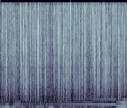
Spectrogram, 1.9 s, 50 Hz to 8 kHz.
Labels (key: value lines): label: biophony, cascading saw
recorder: SoundTrap 600 or HydroMoth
